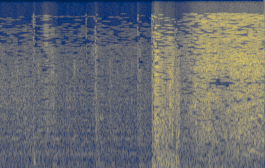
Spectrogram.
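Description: A sharp gunshot blast in the turn-based strategy game XCOM: Enemy Unknown lands with a heavy boom after a quieter ambient stretch, leaving a loud, sustained roar in its wake.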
